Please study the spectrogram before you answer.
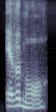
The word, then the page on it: evermore: Indian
